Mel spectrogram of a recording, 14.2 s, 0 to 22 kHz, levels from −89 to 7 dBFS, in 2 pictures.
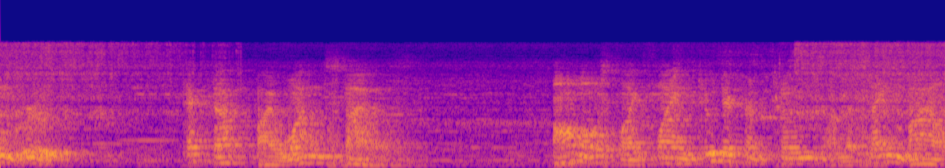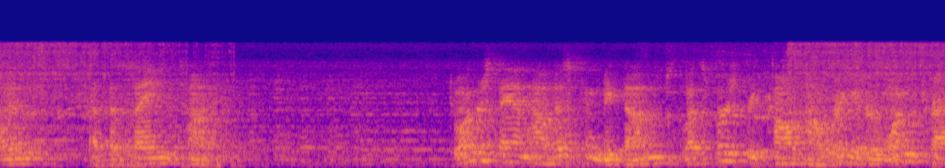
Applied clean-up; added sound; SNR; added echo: none; Toilet flush; 13 dB; reverberation time 0.9 s.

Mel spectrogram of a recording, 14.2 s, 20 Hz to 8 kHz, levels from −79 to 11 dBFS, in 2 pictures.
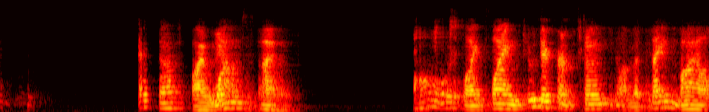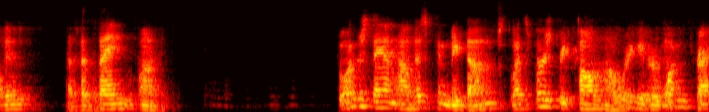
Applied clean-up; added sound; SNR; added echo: neural mask model DeepFilterNet 3.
